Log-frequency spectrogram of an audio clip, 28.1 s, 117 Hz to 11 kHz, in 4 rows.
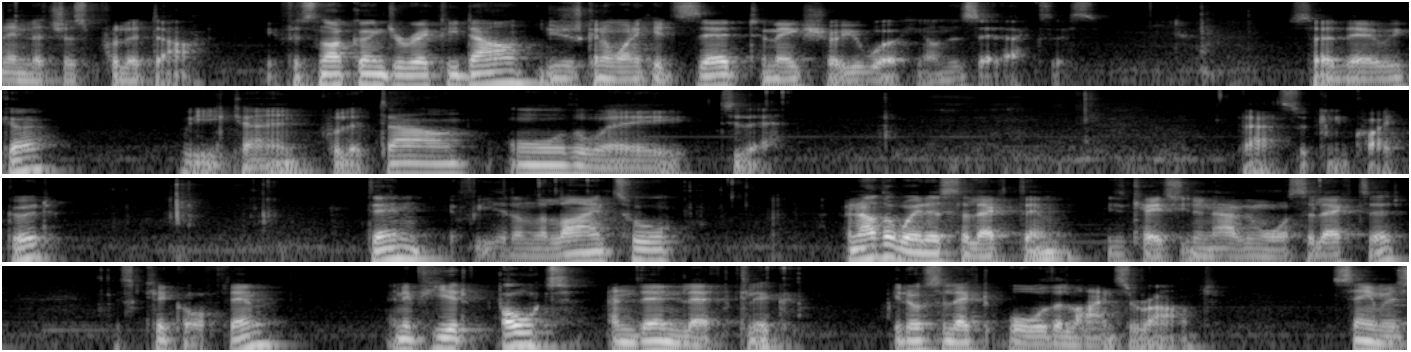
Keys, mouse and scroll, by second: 11.5-14.1 middle drag, 14.1 scroll, 14.3-14.7 scroll, 15.0-16.8 shift+middle drag, 16.8 click, 17.5 scroll up 2, 20.5 click, 21.6-22.0 scroll down 1, 22.0 middle click, 22.5-23.5 scroll up 2, 24.9 alt+click, 25.7-26.7 middle drag, 26.7-27.1 scroll down 3, 27.1-28.1 middle drag.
